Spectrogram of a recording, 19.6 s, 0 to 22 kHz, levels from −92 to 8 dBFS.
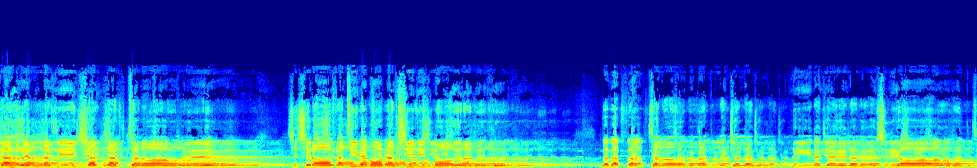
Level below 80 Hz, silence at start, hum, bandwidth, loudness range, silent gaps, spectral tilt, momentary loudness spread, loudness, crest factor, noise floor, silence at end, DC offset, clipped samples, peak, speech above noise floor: -64 dBFS; 0 s; none; 12.5 kHz; 5 LU; none; -3.5 dB/octave; 15 LU; -13 LUFS; 14 dB; -36 dBFS; 0 s; under 0.1%; under 0.1%; 0 dBFS; 24 dB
